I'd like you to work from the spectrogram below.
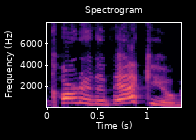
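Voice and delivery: high, loud, drawn-out call; mock battlefield shout; imitated yell. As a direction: yell an urgent order to a teammate, imitating. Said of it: "like, yelling at Carter".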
